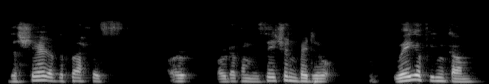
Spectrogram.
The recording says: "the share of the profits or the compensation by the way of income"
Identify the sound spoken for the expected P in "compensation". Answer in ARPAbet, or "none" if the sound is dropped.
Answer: none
